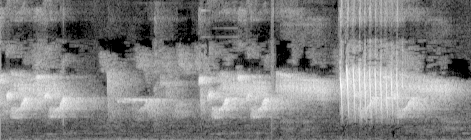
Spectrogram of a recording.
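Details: Nonstop prinia chatter: a stream of high, looping whistled notes in repeated phrases ends in one sharp, rapidly ticking buzzy trill.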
